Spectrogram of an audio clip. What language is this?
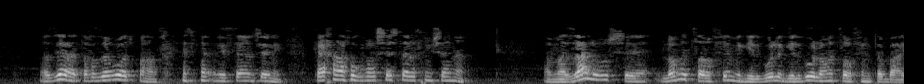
Hebrew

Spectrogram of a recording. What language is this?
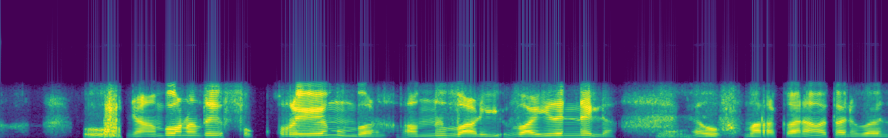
Malayalam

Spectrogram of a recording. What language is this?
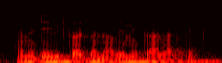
Magahi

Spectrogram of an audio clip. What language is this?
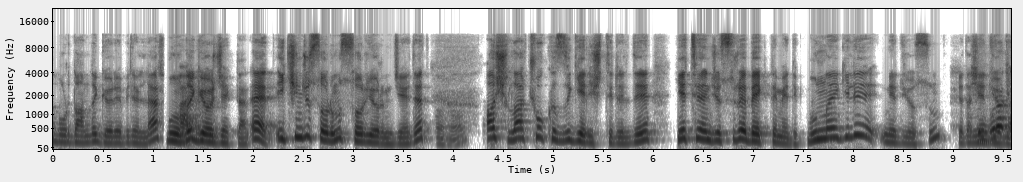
Turkish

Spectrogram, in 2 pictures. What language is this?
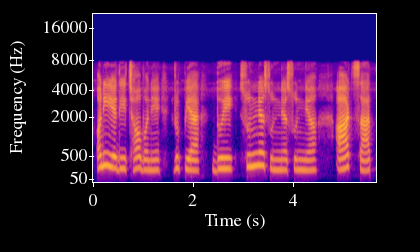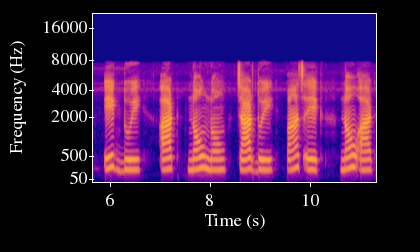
Nepali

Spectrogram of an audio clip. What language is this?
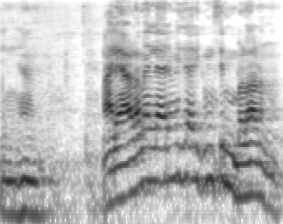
Malayalam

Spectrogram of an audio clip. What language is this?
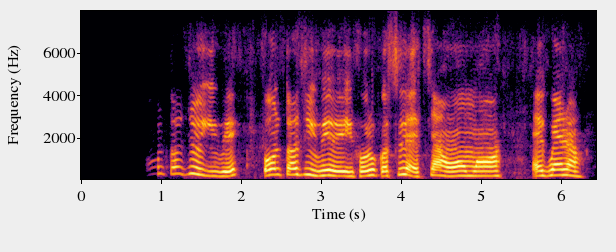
Yoruba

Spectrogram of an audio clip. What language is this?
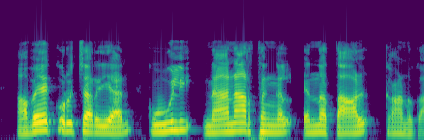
Malayalam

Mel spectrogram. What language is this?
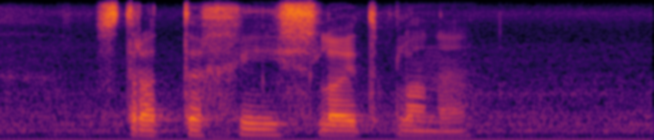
Afrikaans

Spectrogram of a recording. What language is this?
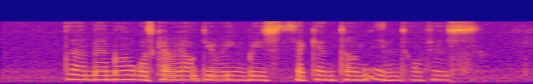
English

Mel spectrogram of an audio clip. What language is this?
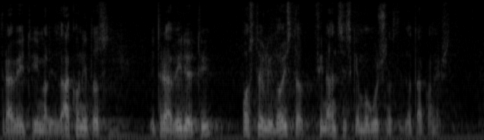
Croatian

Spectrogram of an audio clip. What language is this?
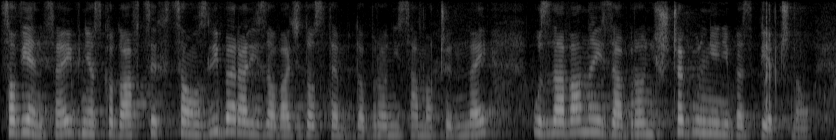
Polish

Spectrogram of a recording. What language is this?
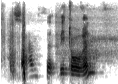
Kabyle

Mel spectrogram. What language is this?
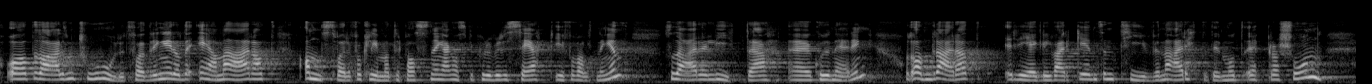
Norwegian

